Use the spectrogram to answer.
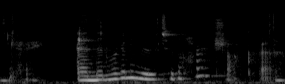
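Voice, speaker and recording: The voice is soft-spoken and somewhat breathy, with a dark, mellow tone. It has a calm tone and ordinary pitch variation. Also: woman. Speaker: breathwork and meditation guide. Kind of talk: guided breathwork session, soft-spoken ASMR. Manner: soft-spoken, calm, instructive.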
